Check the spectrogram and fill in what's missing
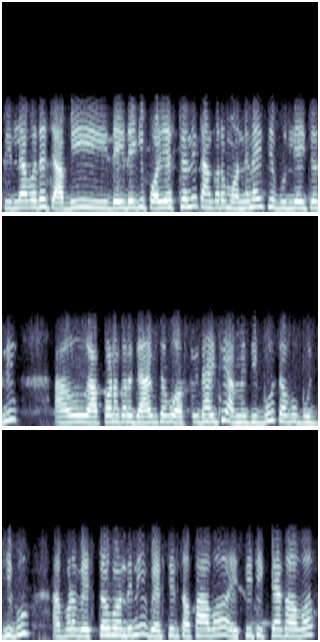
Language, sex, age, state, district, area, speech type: Odia, female, 30-45, Odisha, Sambalpur, rural, conversation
